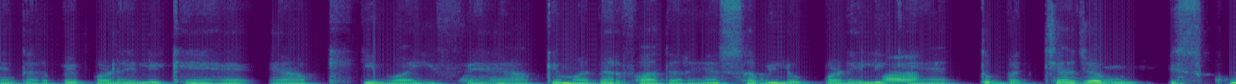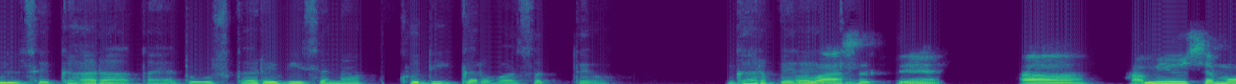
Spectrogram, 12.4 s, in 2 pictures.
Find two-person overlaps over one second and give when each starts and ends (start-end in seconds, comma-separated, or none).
none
